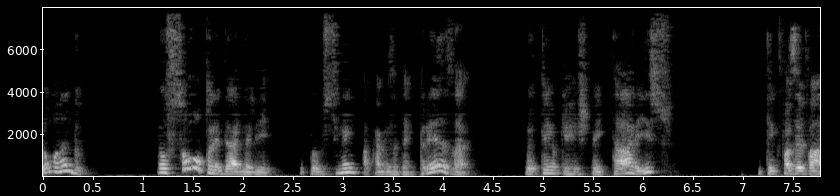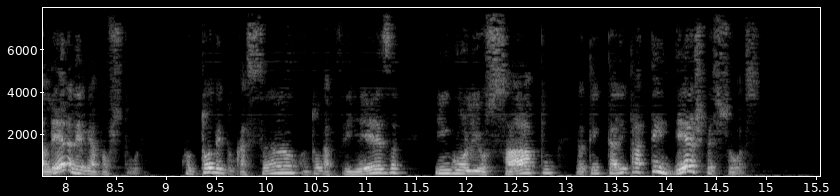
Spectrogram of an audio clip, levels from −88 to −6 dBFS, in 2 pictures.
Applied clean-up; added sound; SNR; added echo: neural mask model DeepFilterNet 3.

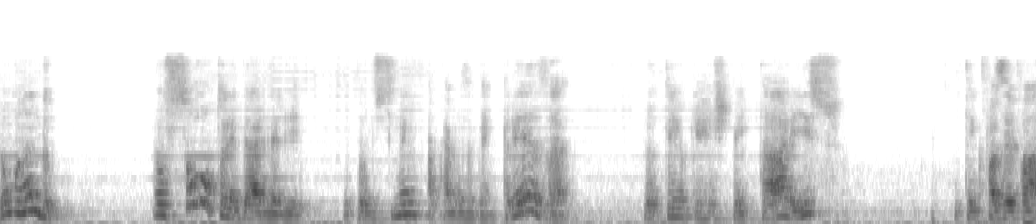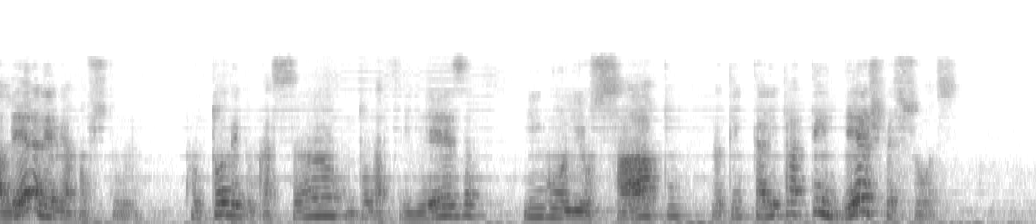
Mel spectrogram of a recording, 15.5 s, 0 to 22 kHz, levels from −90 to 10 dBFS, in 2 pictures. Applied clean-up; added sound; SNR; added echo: neural separator model SepFormer DNS4.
